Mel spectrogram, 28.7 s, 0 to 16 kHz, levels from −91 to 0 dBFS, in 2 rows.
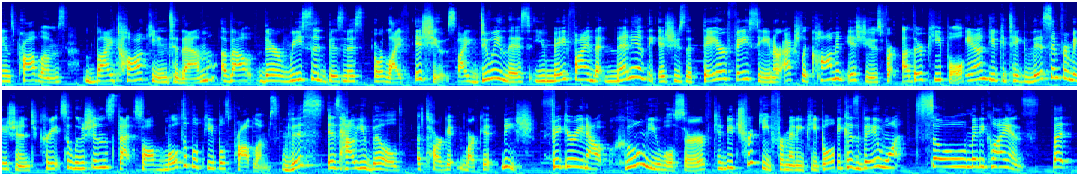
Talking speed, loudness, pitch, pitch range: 160 wpm, -28 LUFS, 255 Hz, 220-305 Hz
